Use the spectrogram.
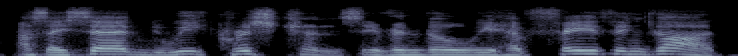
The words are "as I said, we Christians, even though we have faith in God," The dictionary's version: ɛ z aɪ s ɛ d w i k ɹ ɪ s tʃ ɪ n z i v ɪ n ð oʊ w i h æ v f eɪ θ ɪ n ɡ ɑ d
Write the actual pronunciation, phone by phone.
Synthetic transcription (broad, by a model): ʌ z aɪ s ɛ d w i k ɹ ɪ s tʃ ɪ n z i v ɪ n ð oʊ w i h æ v f eɪ θ ɪ n ɡ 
